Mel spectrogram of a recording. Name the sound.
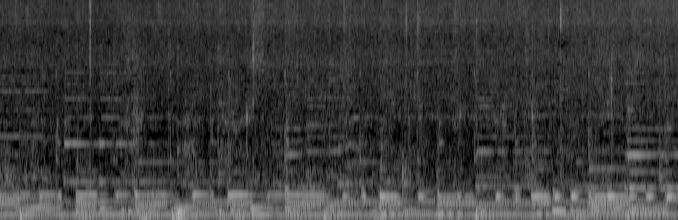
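onion and pepper sizzling as they sauté in a pan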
